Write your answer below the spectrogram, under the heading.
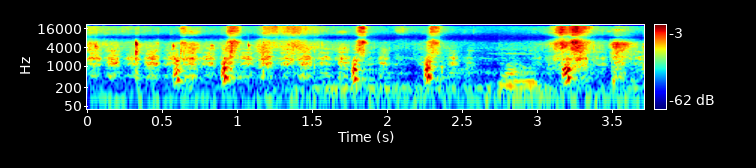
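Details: German Shepherd puppies: short, high squeaky whimpers come about once a second over faint background talking and soft rustling.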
